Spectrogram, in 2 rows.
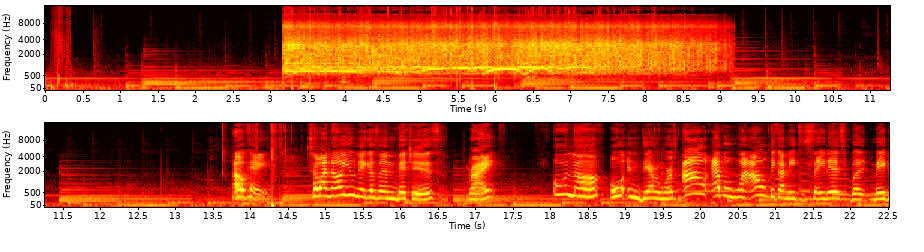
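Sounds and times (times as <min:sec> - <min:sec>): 
applause: 0:03.2 - 0:09.2
speech: 0:13.9 - 0:17.3, 0:18.3 - 0:22.5.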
